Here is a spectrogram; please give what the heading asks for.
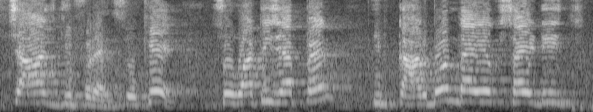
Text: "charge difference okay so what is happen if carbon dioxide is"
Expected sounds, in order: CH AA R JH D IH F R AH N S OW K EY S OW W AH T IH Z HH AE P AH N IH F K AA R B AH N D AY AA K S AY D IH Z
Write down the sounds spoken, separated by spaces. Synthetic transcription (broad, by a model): CH AA R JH D IH F R AH N S OW K EY S OW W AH T IH Z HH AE P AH N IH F K AA R B AH N D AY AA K S AY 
